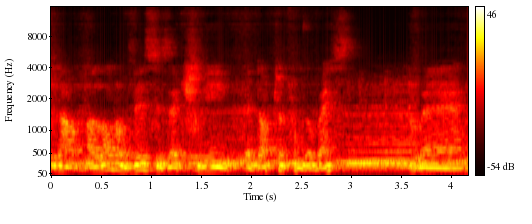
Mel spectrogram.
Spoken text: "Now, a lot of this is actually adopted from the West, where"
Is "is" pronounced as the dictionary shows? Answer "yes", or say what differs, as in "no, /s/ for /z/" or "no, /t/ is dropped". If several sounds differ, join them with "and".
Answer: yes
